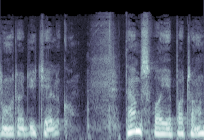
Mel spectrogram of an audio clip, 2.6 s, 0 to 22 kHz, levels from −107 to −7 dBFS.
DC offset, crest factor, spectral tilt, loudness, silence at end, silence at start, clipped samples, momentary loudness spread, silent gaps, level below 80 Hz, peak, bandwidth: under 0.1%; 14 dB; -6.5 dB/octave; -20 LUFS; 0 s; 0 s; under 0.1%; 20 LU; none; -52 dBFS; -6 dBFS; 15.5 kHz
